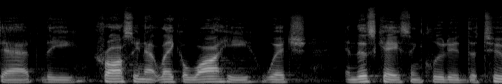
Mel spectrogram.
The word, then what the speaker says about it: Oahe: Is it Oahu? Is that how you say it? Oahu? Lake Oahe?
